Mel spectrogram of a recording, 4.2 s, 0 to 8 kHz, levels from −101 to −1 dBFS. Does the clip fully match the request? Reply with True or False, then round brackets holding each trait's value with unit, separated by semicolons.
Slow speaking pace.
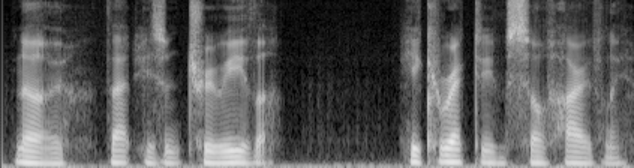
True (130 wpm)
